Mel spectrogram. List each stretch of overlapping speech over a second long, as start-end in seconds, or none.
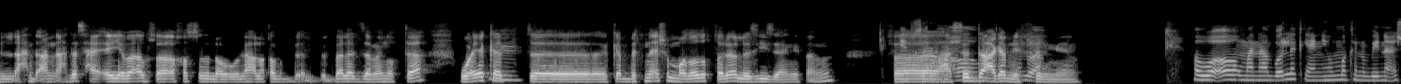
9.0-10.6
